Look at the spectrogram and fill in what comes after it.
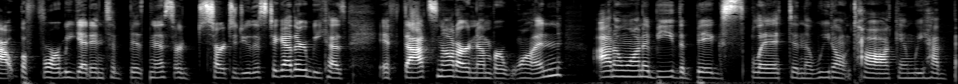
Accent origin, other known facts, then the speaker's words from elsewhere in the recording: California, United States; I'm from Orange County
